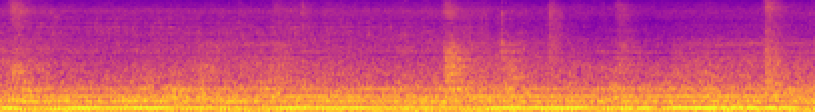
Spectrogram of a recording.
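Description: Steady low hum, like a small motor or electrical hum, with a few faint clicks.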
